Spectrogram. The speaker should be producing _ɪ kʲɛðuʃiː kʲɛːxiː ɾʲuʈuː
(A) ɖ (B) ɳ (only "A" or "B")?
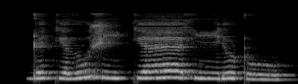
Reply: A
